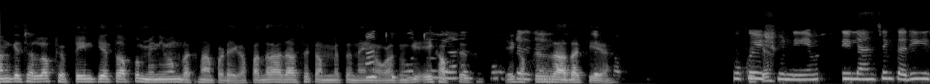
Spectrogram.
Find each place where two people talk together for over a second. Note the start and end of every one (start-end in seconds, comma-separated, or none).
3.7-6.1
